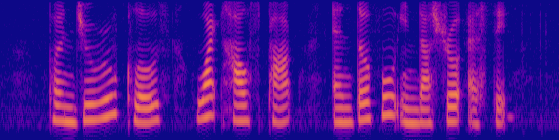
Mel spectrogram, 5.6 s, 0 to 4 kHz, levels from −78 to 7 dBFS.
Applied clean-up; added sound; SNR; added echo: none; none; none; none.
